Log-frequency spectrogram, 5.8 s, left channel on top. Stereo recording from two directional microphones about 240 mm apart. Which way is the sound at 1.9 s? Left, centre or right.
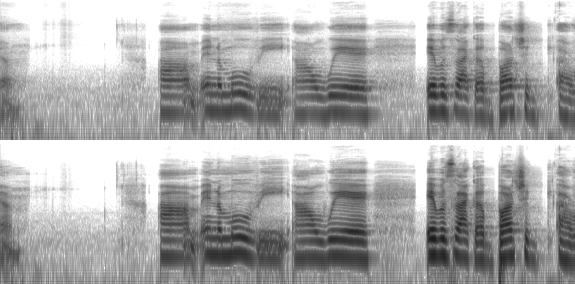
Right.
